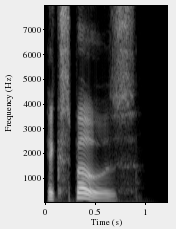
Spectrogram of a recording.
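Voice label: "expose", American English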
